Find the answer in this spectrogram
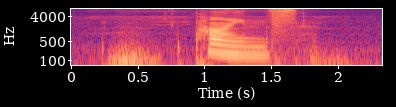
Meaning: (noun) plural of pine; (verb) third-person singular simple present indicative of pine
- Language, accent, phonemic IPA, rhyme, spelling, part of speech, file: English, US, /paɪnz/, -aɪnz, pines, noun / verb, En-us-pines.ogg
